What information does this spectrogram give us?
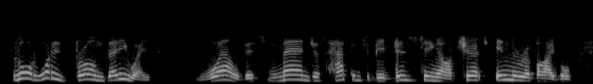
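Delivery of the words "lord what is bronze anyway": put-on loud, pitched-up yell at full voice. Speaker retells yelling out to the Lord during a church revival, retelling a loud yell. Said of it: "I yelled out loudly".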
